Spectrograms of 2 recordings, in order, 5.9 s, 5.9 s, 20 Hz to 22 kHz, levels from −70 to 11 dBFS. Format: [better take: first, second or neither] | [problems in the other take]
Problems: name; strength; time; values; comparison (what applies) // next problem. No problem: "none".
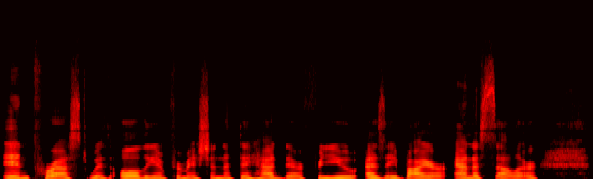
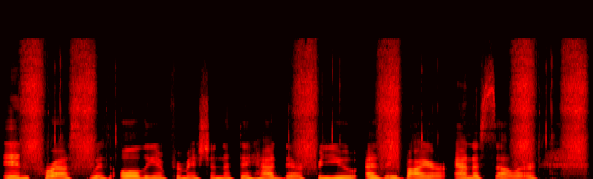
first | hiss; loud; throughout; 5 dB below the speech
